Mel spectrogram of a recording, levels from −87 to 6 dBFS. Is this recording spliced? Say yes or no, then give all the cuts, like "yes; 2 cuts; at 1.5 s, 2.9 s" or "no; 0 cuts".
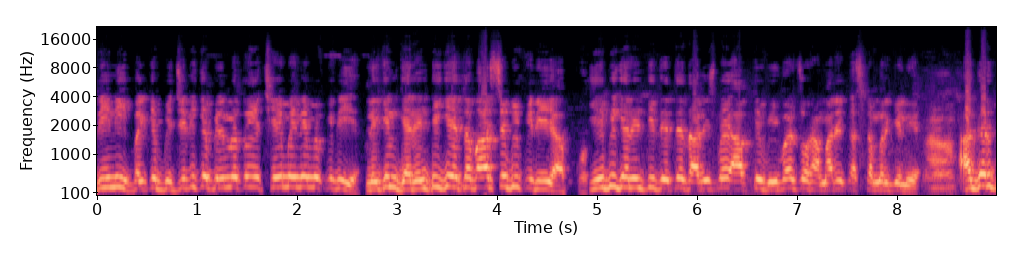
yes; 2 cuts; at 2.6 s, 4.9 s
